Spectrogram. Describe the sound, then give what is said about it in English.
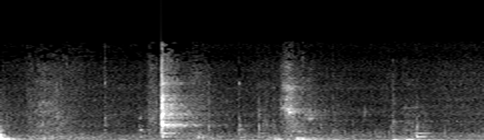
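Someone takes a quick sip of a drink: a single sharp clink of a cup or glass, then faint, soft handling and swallowing sounds over low background hum, with no talking. “I'll just give a little sip.”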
